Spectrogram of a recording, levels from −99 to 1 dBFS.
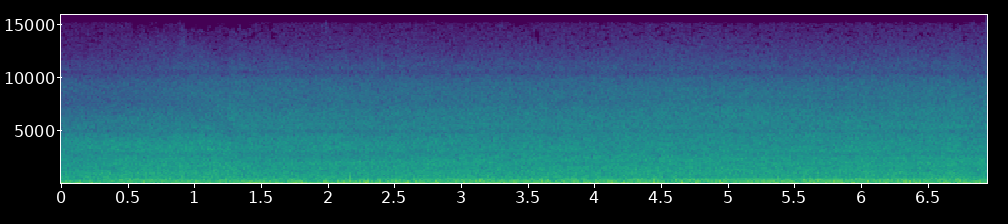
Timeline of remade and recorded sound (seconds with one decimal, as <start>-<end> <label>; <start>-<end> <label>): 0.0-0.4 recorded; 0.4-1.1 remade; 1.1-7.0 recorded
